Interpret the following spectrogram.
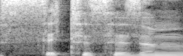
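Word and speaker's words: psittacism: know parrots absolutely do it's called a cism with a silent P or we ape another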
